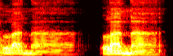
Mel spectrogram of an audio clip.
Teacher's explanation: hati-hati lo lo jangan sampai dibaca dengan tebal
